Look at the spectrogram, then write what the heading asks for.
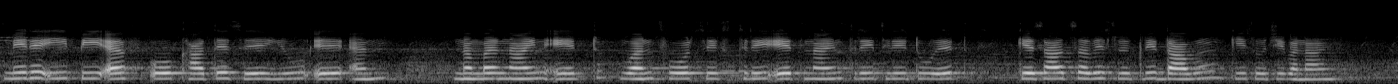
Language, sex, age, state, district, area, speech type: Hindi, female, 18-30, Bihar, Begusarai, rural, read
